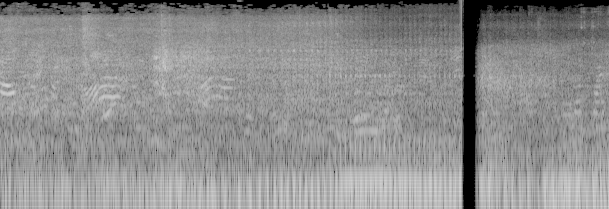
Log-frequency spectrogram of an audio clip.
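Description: Street-market ambience: scattered voices and chatter of vendors and shoppers over a steady low rumble of motorbike traffic. The sound cuts out for a split second a little before the end.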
